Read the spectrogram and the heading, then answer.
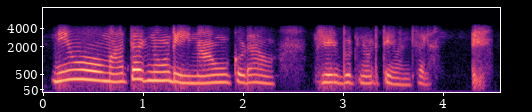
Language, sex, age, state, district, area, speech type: Kannada, female, 18-30, Karnataka, Shimoga, rural, conversation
